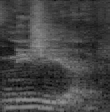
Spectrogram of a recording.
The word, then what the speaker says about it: Niger: So they called it nigger, but it's actually pronounced Niger.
